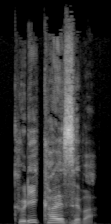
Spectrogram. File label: male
